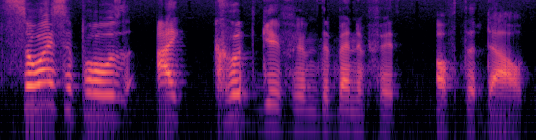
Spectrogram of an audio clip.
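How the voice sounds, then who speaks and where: A woman playing an energetic, folksy, opinionated man who phones in to a radio drama's show. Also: deep voice, normal speed, clean tone.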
